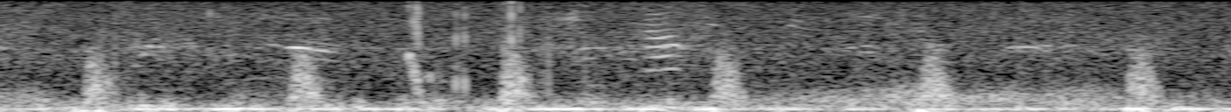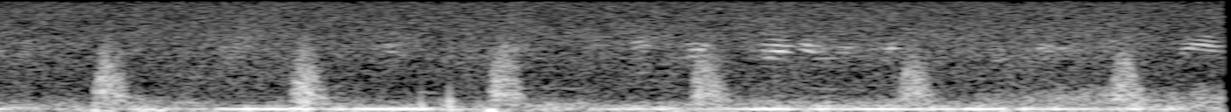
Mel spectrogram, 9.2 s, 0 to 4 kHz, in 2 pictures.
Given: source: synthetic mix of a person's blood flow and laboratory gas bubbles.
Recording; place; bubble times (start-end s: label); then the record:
Doppler ultrasound of blood flow; subclavian vein
0.00-0.05 s: bubbles
1.54-1.80 s: bubbles
1.89-2.02 s: bubbles
From the record:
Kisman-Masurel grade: 211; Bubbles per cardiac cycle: several, 3 to 8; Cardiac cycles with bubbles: 1 to 10%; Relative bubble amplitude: barely perceptible (0.100 to 0.250); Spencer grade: 1 (occasional bubble signal discernible with the cardiac motion signal, with majority of cardiac periods free of bubbles); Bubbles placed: anywhere in the cardiac cycle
